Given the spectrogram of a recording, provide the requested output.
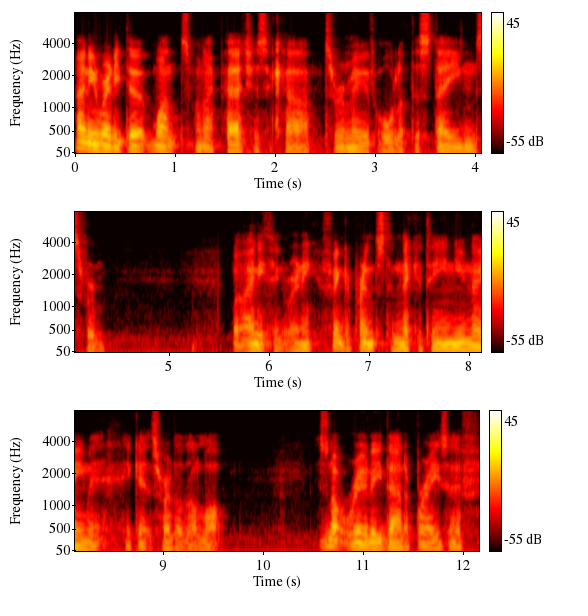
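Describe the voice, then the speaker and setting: The speaker has a British accent and a moderate pace. The intonation is fairly even. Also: man. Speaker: car enthusiast. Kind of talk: casual talk to camera. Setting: outdoors.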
